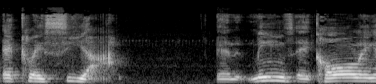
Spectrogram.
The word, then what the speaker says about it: ecclesia: It's pronounced ecclesia and it means a calling out that is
